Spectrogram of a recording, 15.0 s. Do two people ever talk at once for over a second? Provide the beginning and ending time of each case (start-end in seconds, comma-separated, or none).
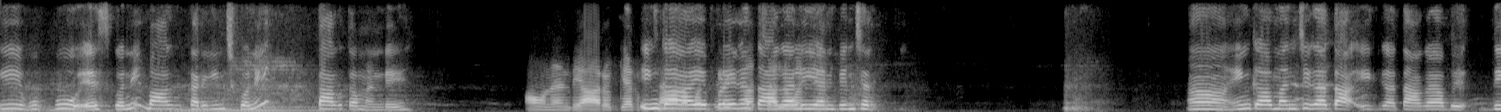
6.5-8.6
